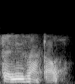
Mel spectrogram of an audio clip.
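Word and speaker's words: Feliz: Uh felis.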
